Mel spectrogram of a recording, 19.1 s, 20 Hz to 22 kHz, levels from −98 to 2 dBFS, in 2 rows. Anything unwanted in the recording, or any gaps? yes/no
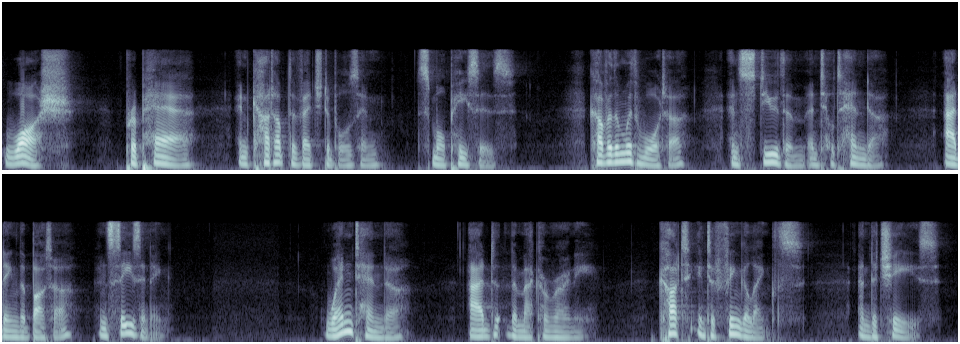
no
